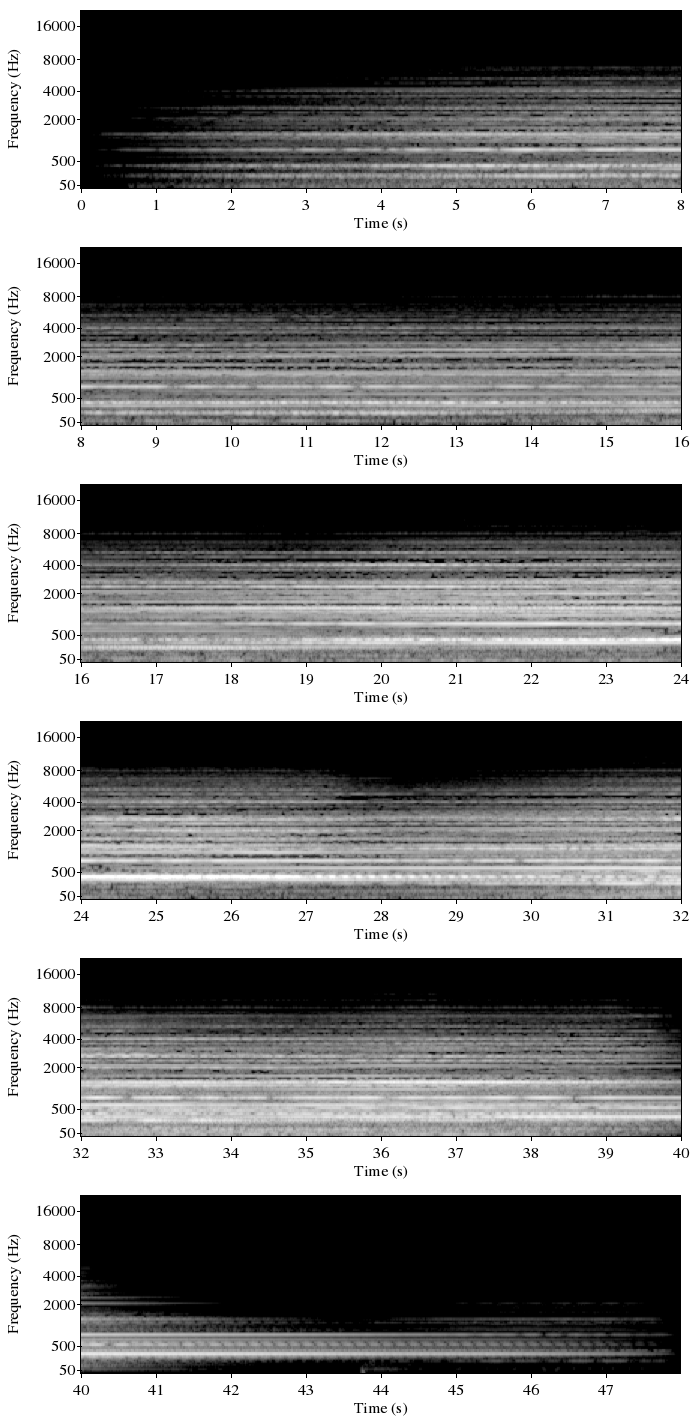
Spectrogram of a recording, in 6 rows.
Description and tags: breath to sitar1
Just some examples of processed breaths form pack "whispers, breath, wind". Comb-filter patch in which a granular timestretched version of a breath is the 'noisy' exciter of the system (max/msp) resulting in a somewhat sitar-like sound.
eery, suspense, high, sitar, processed, drone, comb-filter, breath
